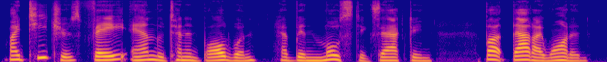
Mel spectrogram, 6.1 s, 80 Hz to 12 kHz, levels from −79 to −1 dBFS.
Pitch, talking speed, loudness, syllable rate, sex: 185 Hz, 140 wpm, -18 LUFS, 4.2 syllables/s, female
